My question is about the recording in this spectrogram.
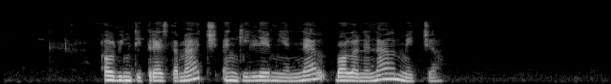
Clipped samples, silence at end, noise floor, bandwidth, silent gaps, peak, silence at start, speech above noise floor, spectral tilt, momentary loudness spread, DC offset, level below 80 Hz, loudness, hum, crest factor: under 0.1%; 1.7 s; -62 dBFS; 7.8 kHz; none; -2 dBFS; 1.05 s; 44 dB; -7 dB/octave; 5 LU; under 0.1%; -56 dBFS; -19 LUFS; none; 18 dB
